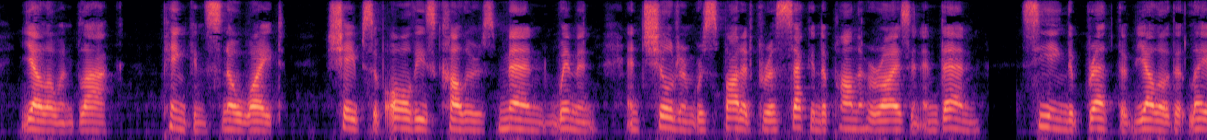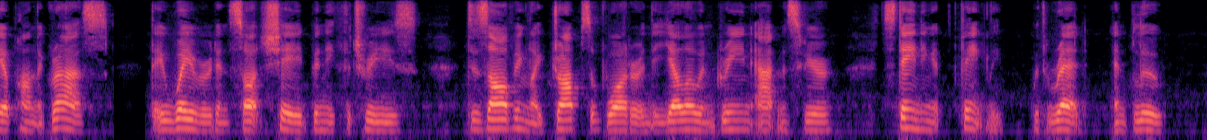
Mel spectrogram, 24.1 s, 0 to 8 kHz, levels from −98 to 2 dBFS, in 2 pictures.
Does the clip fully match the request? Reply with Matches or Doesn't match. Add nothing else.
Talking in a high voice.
Doesn't match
